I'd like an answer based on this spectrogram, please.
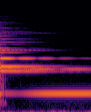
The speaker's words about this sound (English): And that is the sound of a life bell.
